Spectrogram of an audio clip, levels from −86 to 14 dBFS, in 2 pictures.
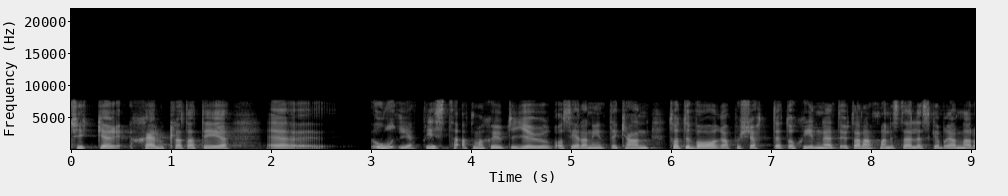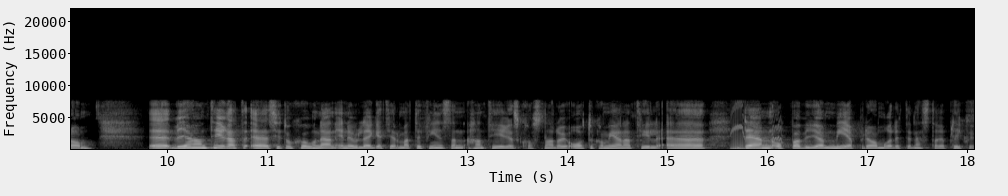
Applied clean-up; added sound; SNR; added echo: neural mask model DeepFilterNet 3.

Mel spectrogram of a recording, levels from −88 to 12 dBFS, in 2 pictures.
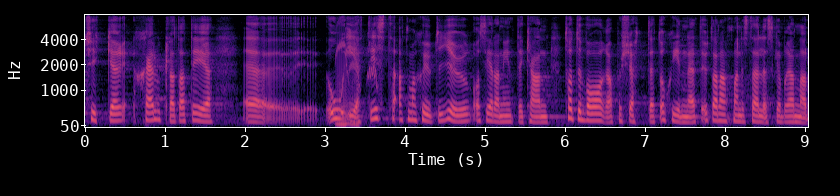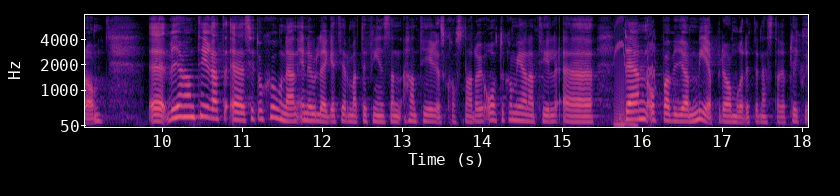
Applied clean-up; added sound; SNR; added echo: none; Animal; 12 dB; none.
